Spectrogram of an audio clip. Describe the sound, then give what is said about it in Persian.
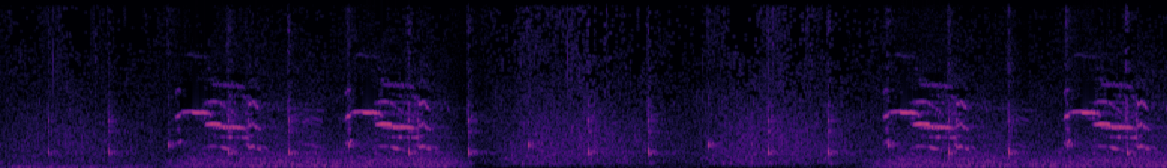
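Rushing surf hits the shore, swelling and receding in a repeating pattern, while short, high seagull cries ring out over the waves, with a steady ticking pulse running beneath everything. “ما میتونیم اونا رو به موجای دوتایی تقسیم کنیم و روی موج دوم دو بار صدای مرغ دریایی بذاریم.”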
